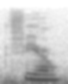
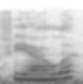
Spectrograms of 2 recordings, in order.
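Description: First: The final L almost disappears. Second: The final L is clearly pronounced. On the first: The speaker calls it right. "Definitely just disappears" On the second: The speaker calls it wrong. "It's not fiel"

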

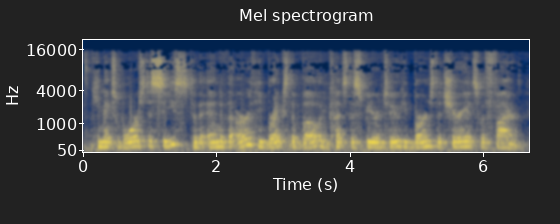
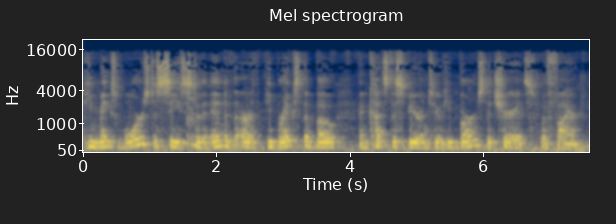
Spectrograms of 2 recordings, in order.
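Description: The two takes are said the same way.

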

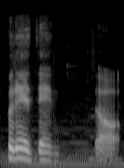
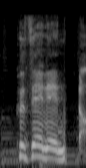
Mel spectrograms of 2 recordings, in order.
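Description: First: The word is said as purezento. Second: The word is said as puzerento. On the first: The speaker calls it right. "嬉しいプレゼントを" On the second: The speaker calls it wrong. "プゼレントと言ってくれる、2 歳のボーイでした"

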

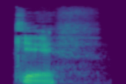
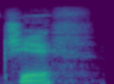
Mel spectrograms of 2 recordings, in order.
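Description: First: The word begins with a hard G sound. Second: The word begins with a soft J sound. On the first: The speaker calls it right. "it's a hard G" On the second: The speaker calls it wrong. "not JIF"

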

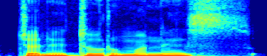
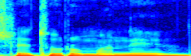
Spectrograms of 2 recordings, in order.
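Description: First: The final s sound is pronounced. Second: The final s sound is dropped.

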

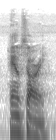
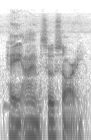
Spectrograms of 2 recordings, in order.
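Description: First: It sounds casual and offhand. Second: It sounds warm and heartfelt.

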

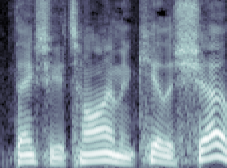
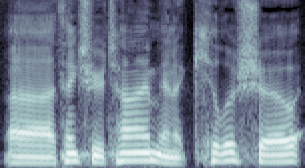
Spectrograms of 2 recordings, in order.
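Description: First: It is read in a put-on Australian accent. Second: It is read in the speaker's ordinary accent. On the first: "I'll just end it in an Australian accent" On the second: "I also should have read that in an Australian accent"

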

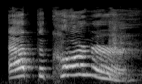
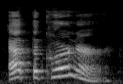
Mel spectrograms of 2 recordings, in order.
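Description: First: It is said loudly. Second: It is said fairly quietly.

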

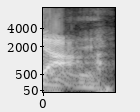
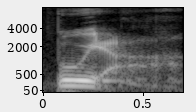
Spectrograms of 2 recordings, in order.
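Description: First: It is said loudly and with energy. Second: It is said at a normal, quieter volume.

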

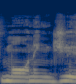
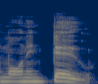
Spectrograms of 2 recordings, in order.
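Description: First: The word 'dew' begins with a J sound. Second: The word 'dew' begins with a plain D sound. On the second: "I have seen the morning do"

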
